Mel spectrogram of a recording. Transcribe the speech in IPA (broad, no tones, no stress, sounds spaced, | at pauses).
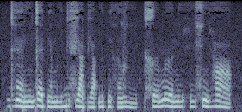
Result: ɡʱ ɛ̃ ɾ ĩ ɡ ɛ pʲ ɑ̃ m i bʲ ə fʲ ɑ pʲ ɑ ʔ i pʲ ə̃ h ə̃ v i | x ə˞ m ə˞ n i h i x ĩ ɦ ɑ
